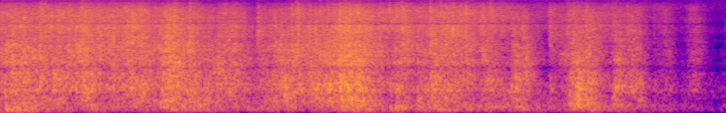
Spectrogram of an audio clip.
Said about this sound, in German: Und äh, ja, also warte mal, ich muss was aus der Tüte holen.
